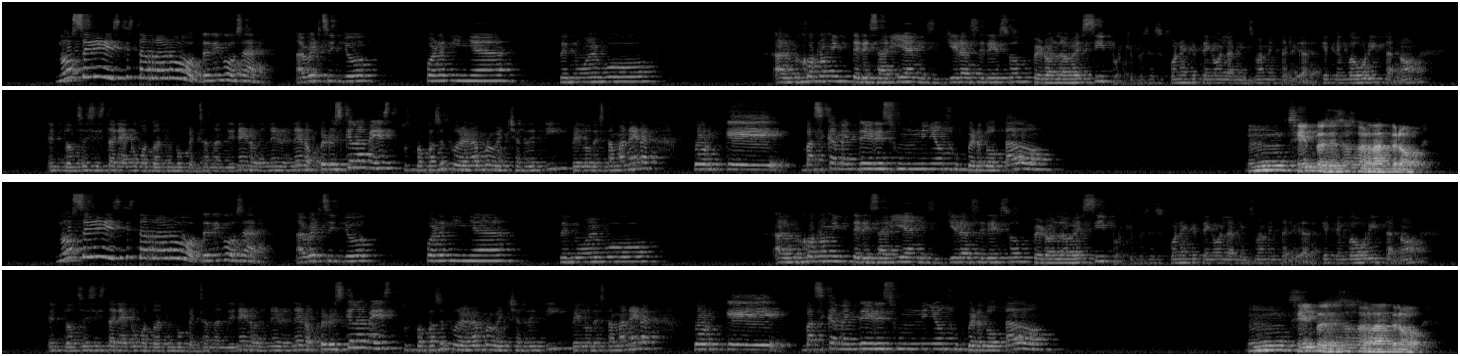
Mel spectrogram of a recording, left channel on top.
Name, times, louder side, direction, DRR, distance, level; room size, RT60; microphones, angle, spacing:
voice 1, 0.5-3.6 4.2-5.1 5.6-6.4 7.7-11.0 11.4-13.1 13.3-14.4 15.0-25.0, left 1 dB, 25° left, 2 dB, 5.7 m, -38 dB
voice 2, 27.0-28.8, left 1 dB, 80° left, 2 dB, 7.4 m, -26 dB
24.0 x 16.0 x 2.4 m, 0.36 s
head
